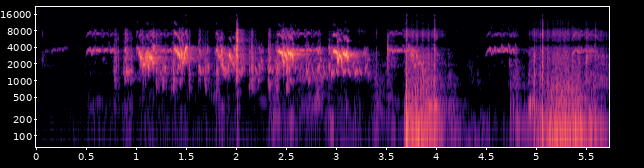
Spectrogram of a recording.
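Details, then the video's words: Pet budgerigar chirping: a quick run of bright, warbled chirps for about two seconds, followed by a couple of brief rustling or knocking noises near the end. "budgie chirping sound, budgies chirping sounds"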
